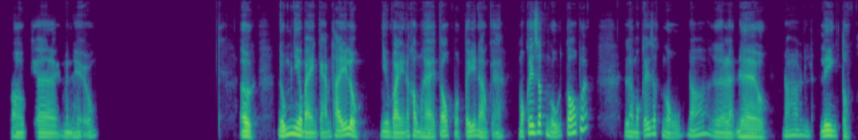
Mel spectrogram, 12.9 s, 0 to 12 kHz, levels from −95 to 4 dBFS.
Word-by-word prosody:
OK, 95 -1 -4 0.4
mình 95 -2 -3
hiểu. 100 +3 -6 2.1
Ừ, 110 -4 +7 0.4
đúng 115 +7 +5
như 150 -6 +7
bạn 95 -1 +2
cảm 100 +3 -5
thấy 120 +5 +4
luôn, 115 -9 +6 0.3
như 110 0 -1
vậy 90 -1 +2
nó 105 - -3
không 105 -4 -1
hề 90 -1 0
tốt 115 +5 0
một - - -7
tí 110 +5 +1
nào 95 -7 -1
cả. 90 +3 -7 0.2
Một 105 - 0
cái 185 0 +5
giấc 200 -2 +3
ngủ 100 -3 -1
tốt 180 +4 +4
á 265 - +1 0.6
là 105 -2 -2
một 95 -1 -3
cái 130 +3 -1
giấc 165 -2 -4
ngủ 90 +2 -4
nó, 135 +5 -4
gọi 95 -2 -2
là, 90 -1 -1
đều, 90 -3 0 0.2
nó 125 +3 -5
l 125 - -7 0.3
liên 120 +1 +4
tục, - - -4
105 Hz, 180 wpm, -24 LUFS, 95-125 Hz, 2.1 s, Ừ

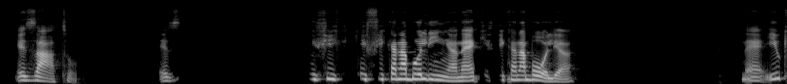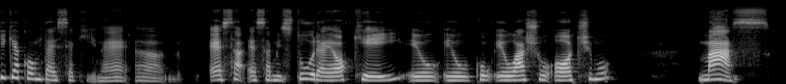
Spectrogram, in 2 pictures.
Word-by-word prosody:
Exato, 185 -8 -2 0.8
exa 170 +6 -12 1.3
Que 230 - -5
fi 255 - -1 0.3
que 245 - -7
fica 240 0 -3
na 245 - +6
bolhinha, 225 -9 +1
né, 175 - +6
que - - -22
fica 210 +1 -4
na 210 - +5
bolha. 140 -8 0 1.8
Né, 175 - -5
e 250 - -4
o 275 - -3
que 315 +2 -1
que 320 - -2
acontece 240 -10 -3
aqui, 185 - -15
né? 165 +2 -6
Ah, 165 -4 -9 0.4
essa 215 +4 +1
essa 200 +2 -3
mistura 225 +2 -1
é 185 0 +2
ok. 200 +4 0
Eu 185 0 -2
eu 185 -1 -1
co 200 +2 -4
eu 195 0 +2
acho 210 0 +3
ótimo, 245 +8 0 0.8
mas 235 - +6
200 Hz, 130 wpm, -23 LUFS, 185-240 Hz, 1.8 s, na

